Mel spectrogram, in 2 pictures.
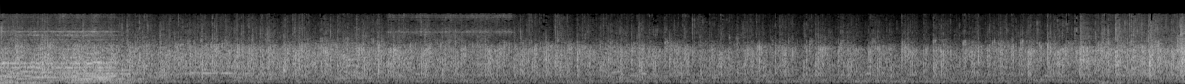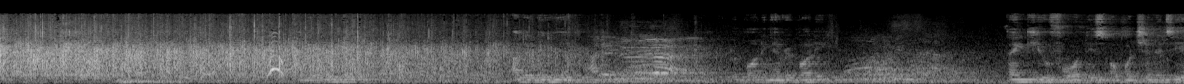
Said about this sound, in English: Ladies and gentlemen, with our standing ovation, let's make welcome Apostle Joshua Salmon to Impact Convention 2023.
